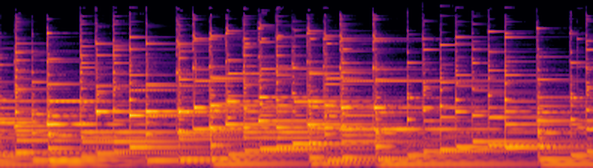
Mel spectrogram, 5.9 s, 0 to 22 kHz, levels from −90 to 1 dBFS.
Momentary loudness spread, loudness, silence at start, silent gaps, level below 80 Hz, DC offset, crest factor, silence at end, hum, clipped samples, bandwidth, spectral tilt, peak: 6 LU; -17 LUFS; 0 s; none; -36 dBFS; under 0.1%; 16 dB; 0 s; none; under 0.1%; 19 kHz; -3 dB/octave; -2 dBFS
